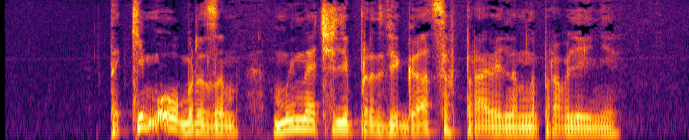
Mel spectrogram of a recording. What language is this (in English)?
Russian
